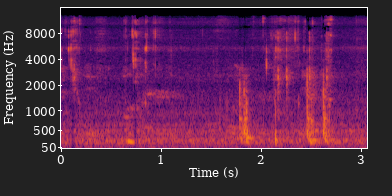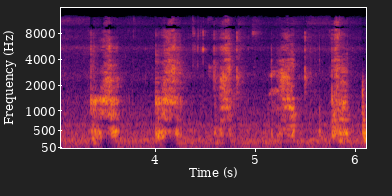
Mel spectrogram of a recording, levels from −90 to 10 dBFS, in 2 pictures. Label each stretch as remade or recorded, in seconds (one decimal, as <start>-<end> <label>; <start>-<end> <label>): 0.0-1.0 recorded; 1.0-2.2 remade; 2.2-6.1 recorded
